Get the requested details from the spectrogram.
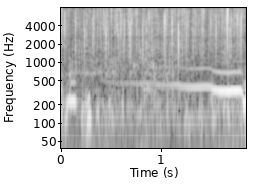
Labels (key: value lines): label: biophony, cascading saw
recorder: SoundTrap 600 or HydroMoth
